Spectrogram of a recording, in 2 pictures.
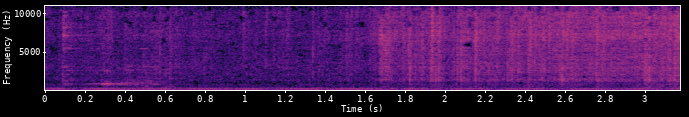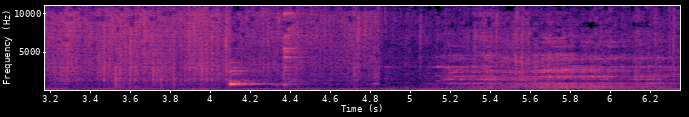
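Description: Omelette frying in oil in a cast-iron pan. The sizzle grows louder about two seconds in as a little more oil goes in, with one sharp clink about four seconds in and a spatula scraping under the omelette near the end.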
